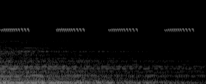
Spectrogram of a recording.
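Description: Cricket chirping in short, even high chirps about twice a second, over faint low background music that fades away near the end.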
